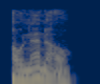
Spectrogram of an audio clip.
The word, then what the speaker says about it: Oneno: And so then I pronounced that Oneno, and it's spelled O-N-E-N-O.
